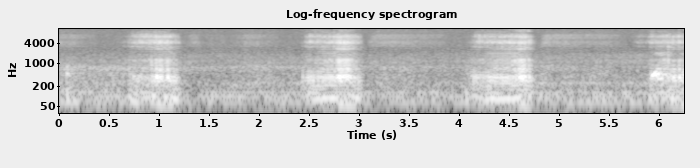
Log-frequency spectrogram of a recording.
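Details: Great Pyrenees puppy snoring in sleep: soft, rhythmic snuffling snores, roughly 30 a minute, each a brief rough breath sound.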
